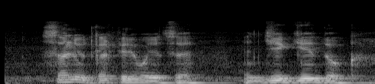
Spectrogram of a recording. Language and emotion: Russian, neutral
